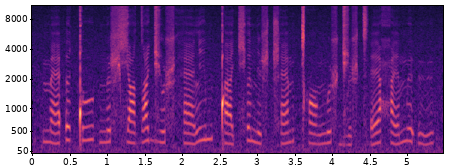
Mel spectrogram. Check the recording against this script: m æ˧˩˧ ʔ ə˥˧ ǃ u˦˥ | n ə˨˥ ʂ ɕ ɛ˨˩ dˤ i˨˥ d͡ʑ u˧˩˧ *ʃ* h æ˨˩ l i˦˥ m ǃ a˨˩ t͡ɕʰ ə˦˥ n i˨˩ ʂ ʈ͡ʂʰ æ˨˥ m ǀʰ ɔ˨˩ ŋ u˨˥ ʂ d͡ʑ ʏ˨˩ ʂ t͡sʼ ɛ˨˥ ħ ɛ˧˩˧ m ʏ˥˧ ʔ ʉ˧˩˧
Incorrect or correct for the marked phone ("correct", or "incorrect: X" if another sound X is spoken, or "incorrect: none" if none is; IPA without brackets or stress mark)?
incorrect: ʂ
